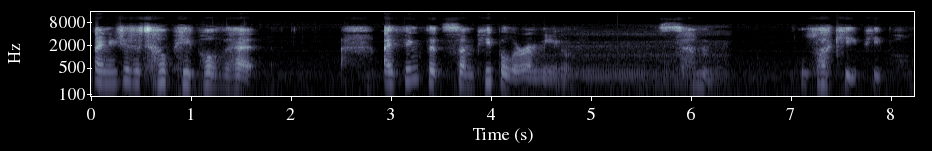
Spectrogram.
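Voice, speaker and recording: A woman's voice: mid-range voice, animated, pushed and bright, a little hiss or hum, poor audio. An actress voicing a frightened female field reporter pleading through a plague broadcast in a video game. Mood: fearful. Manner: frightened, pleading, slow halting delivery. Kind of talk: video game radio drama.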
